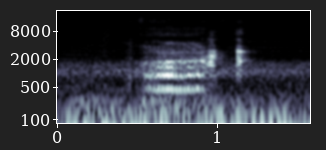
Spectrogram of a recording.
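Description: A pet cat vocalizing with a drawn-out, wavering wail that wants to play, one mid-loud call in the middle followed by a short second chirp, close by.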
